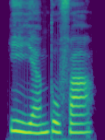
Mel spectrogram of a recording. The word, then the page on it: 一言不发: yī yán bù fā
